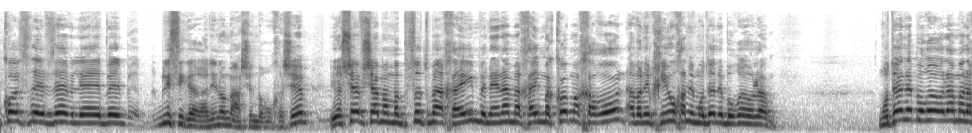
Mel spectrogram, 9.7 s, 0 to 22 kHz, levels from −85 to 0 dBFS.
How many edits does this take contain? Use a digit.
2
